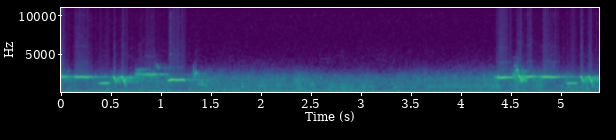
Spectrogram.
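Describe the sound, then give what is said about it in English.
A bird's clear, warbling whistle call sounds in two short bursts, at the start and again near the end, over a steady low hum and hiss: a bird-call interval signal on a shortwave radio broadcast from New Zealand. “What a bird.”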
